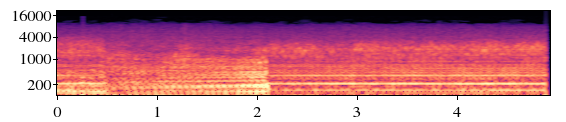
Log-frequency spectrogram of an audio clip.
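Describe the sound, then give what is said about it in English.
A small propeller plane flying over rainforest, one of two small planes, drones steadily and loudly with a constant buzzing hum and a slight shift in pitch partway through; no one speaks. “The shadows of our two small planes fall on rainforests which hide villages where the 20th century does not exist.”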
